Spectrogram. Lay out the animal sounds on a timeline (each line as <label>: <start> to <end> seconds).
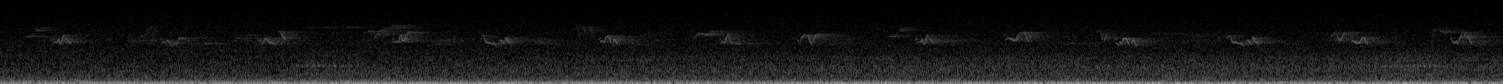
Red-eyed Vireo (Vireo olivaceus): 0.0 to 15.0 seconds
Hermit Thrush (Catharus guttatus): 1.7 to 2.7 seconds
Hairy Woodpecker (Dryobates villosus): 2.9 to 3.6 seconds
Black-throated Green Warbler (Setophaga virens): 3.0 to 4.2 seconds
Hairy Woodpecker (Dryobates villosus): 13.8 to 14.6 seconds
